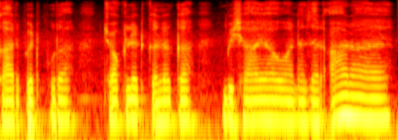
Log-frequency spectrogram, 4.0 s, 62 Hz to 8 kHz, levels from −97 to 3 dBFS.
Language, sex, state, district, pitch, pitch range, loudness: Hindi, male, Jharkhand, Ranchi, 125 Hz, 120-130 Hz, -19 LUFS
